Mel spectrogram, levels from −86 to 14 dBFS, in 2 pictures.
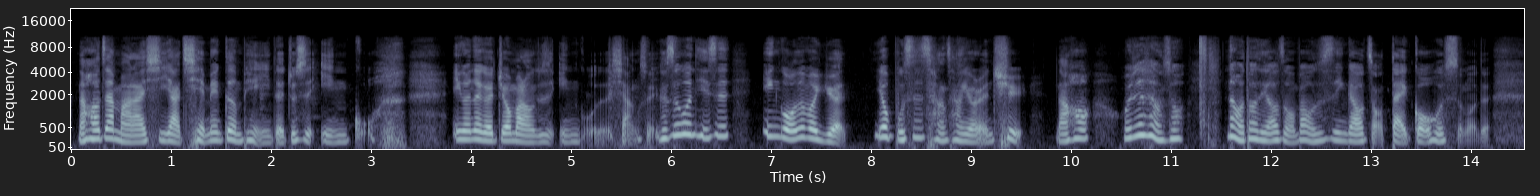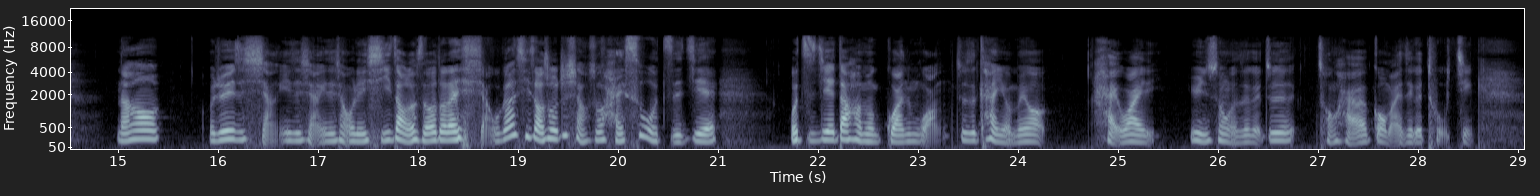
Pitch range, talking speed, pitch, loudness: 170-215 Hz, 305 characters per minute, 185 Hz, -23 LUFS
